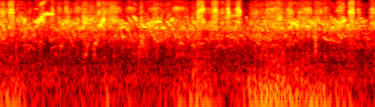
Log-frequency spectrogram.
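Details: Australian budgerigar colony in an aviary: a lively chorus of high chirps, short whistles and chattering trills from numerous birds, steady from start to finish.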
